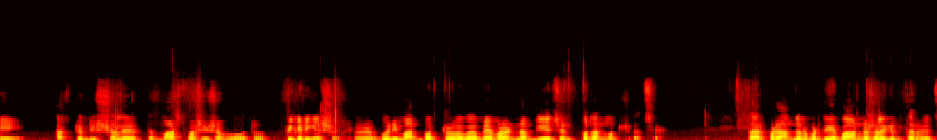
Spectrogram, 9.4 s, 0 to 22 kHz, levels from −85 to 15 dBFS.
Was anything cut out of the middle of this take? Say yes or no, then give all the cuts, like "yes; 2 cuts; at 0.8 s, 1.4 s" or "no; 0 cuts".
yes; 2 cuts; at 1.5 s, 3.7 s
